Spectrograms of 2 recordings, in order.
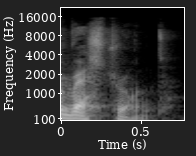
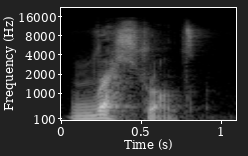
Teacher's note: we have a first syllable stress, which is restaurant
